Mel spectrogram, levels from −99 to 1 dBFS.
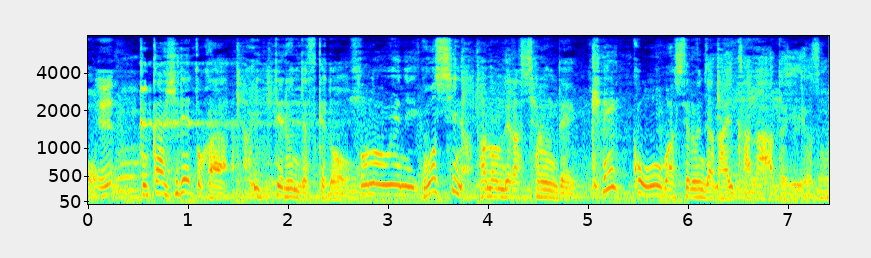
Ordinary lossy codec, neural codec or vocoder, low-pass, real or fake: none; codec, 16 kHz, 16 kbps, FreqCodec, smaller model; none; fake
